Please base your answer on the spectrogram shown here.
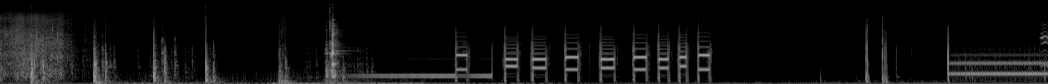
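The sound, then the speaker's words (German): A telephone receiver is picked up with a few clicks, a dial tone hums, then about ten quick touch-tone beeps are keyed in a steady rhythm to call a taxi, followed by a ringing tone on the line. “Dürfte ich uns von Ihrem Telefon aus noch ein Taxi rufen?”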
